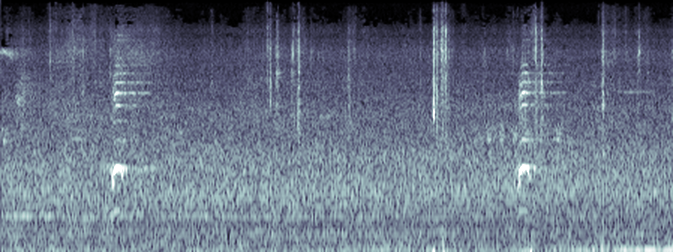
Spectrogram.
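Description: A bird calling twice, short rising notes about four seconds apart, over a steady outdoor noise bed. Two sharp clicks a second apart are the loudest sounds, and a low hum swells near the end.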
